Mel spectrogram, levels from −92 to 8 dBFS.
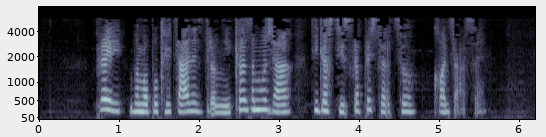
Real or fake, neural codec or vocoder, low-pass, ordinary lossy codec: fake; codec, 16 kHz in and 24 kHz out, 0.6 kbps, FireRedTTS-2 codec; 7.2 kHz; MP3, 24 kbps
